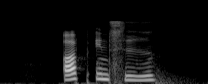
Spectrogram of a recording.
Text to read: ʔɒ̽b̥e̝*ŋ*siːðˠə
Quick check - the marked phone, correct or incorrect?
incorrect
